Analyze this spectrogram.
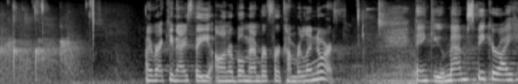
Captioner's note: applause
